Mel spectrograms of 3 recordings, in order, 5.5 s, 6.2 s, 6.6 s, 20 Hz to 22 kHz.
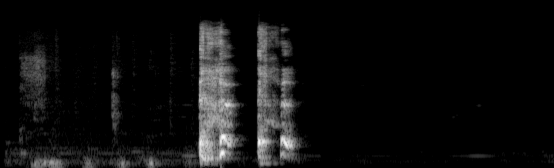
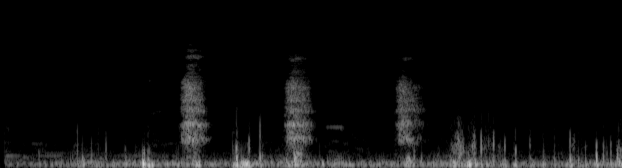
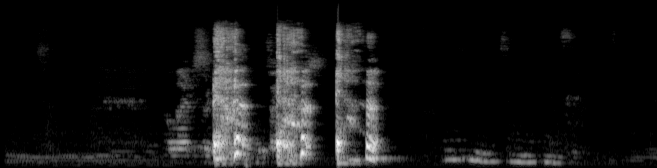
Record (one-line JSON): {"cough_length": "5.5 s", "cough_amplitude": 32767, "cough_signal_mean_std_ratio": 0.26, "exhalation_length": "6.2 s", "exhalation_amplitude": 6873, "exhalation_signal_mean_std_ratio": 0.67, "three_cough_length": "6.6 s", "three_cough_amplitude": 32767, "three_cough_signal_mean_std_ratio": 0.33, "survey_phase": "beta (2021-08-13 to 2022-03-07)", "age": "18-44", "gender": "Female", "wearing_mask": "No", "symptom_none": true, "smoker_status": "Never smoked", "respiratory_condition_asthma": false, "respiratory_condition_other": false, "recruitment_source": "REACT", "submission_delay": "4 days", "covid_test_result": "Negative", "covid_test_method": "RT-qPCR", "influenza_a_test_result": "Negative", "influenza_b_test_result": "Negative"}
